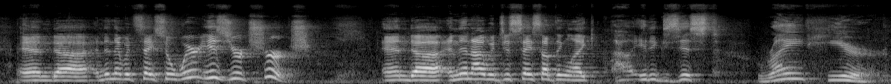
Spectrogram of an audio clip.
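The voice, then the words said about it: Southern American accent. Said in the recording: “we heard you're a pastor from the South. We can clearly hear that in your accent.”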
